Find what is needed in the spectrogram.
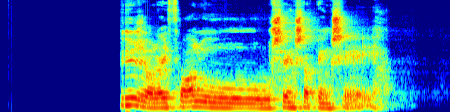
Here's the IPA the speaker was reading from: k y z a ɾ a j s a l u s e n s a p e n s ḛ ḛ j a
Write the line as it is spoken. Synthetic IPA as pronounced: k y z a l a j f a l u s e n s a p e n s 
